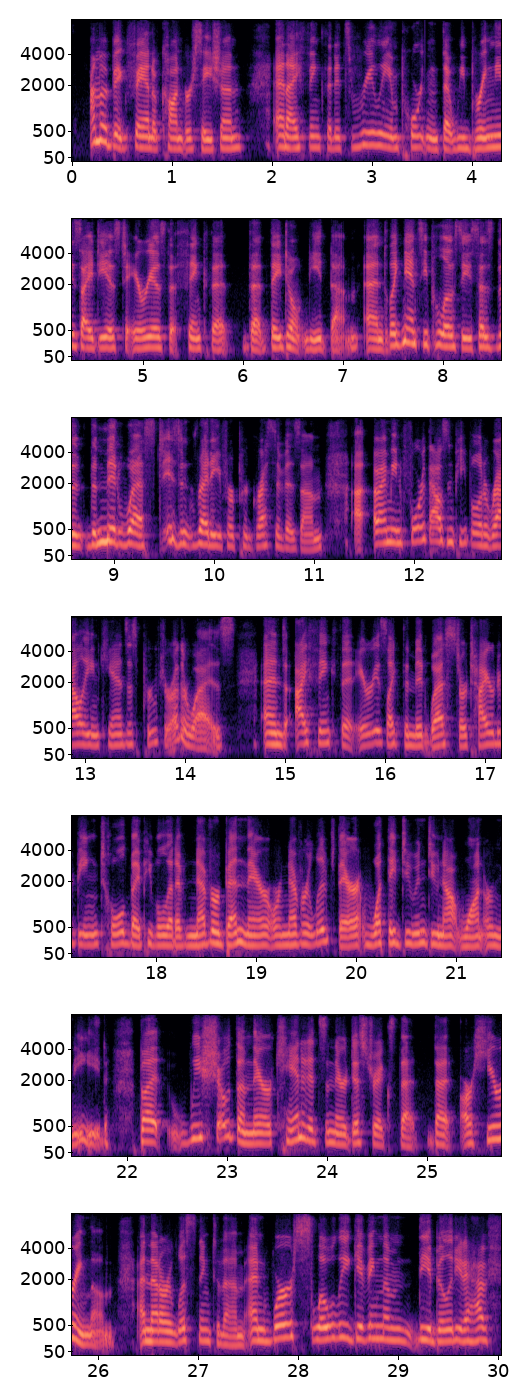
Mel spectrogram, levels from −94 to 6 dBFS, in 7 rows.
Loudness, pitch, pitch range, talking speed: -23 LUFS, 190 Hz, 175-215 Hz, 230 wpm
